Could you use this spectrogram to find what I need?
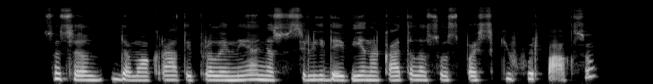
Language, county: Lithuanian, Klaipėda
